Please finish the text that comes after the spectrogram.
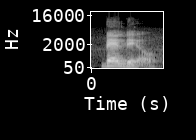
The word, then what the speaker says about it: Bandel: Did I pronounce that right? Bandel.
